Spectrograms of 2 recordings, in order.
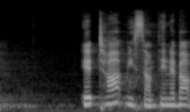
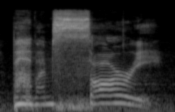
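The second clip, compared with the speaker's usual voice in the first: put-on frail voice, quieter; 7 dB quieter than usual. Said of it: "this frail voice just kinda crawls out of the phone".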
